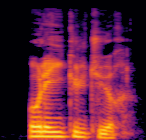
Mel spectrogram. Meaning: olivegrowing
- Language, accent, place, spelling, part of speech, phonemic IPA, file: French, France, Lyon, oléiculture, noun, /ɔ.le.i.kyl.tyʁ/, LL-Q150 (fra)-oléiculture.wav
